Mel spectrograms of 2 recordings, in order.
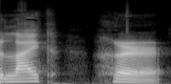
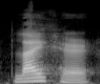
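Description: First: LIKE, then HER with a clear breathed h; unlinked "like her", both words given full value; separate words, full h. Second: LIKE HER run together as "like-er"; one smooth "like-er" for "like her"; linked, weak h. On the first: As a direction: split "like her" and sound the h fully. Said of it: "而不是like her". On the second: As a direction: drop the h of "her" into the k of "like her". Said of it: "H似有似无的". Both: Shown as a demonstration.

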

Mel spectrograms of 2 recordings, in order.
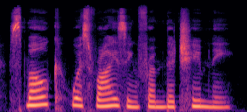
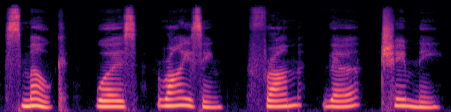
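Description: First: Said in the usual way. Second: Slow, deliberate reading; slow read-through. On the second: Shown as a demonstration. Teacher reading the example slowly for students. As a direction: read each word slowly and clearly. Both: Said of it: "好，慢慢来读".

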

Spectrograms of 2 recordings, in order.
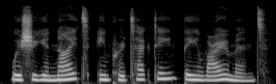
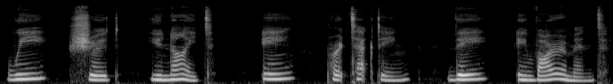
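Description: First: Said in the usual way. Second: Slow start, word by word; slow reading. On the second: Shown as a demonstration. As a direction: read it slowly for learners. (慢速朗读) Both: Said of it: "好，慢慢来读。".

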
